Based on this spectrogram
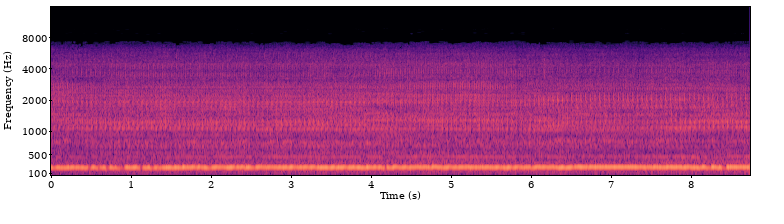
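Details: Graupner 5000 gas-fired model steam engine with condenser/oil separator driving a pond water pump: steady even mid-pitched tone with fine regular chuff, no knocking or hesitation; running smoothly, just before gas is turned off.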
